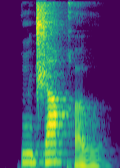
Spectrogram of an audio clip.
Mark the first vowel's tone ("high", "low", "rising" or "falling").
high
